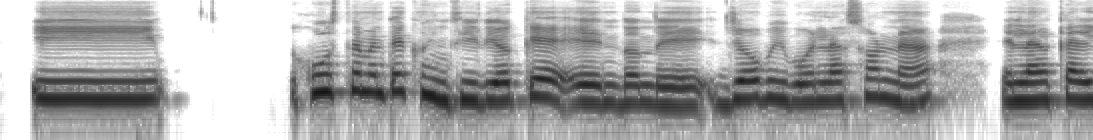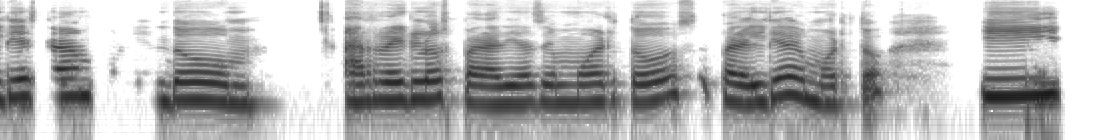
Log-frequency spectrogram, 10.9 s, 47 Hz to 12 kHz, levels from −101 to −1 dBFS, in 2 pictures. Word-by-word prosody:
y, 245 0 0 0.6
justamente 315 0 +2
coincidió 230 -5 +2
que 245 -5 +2
en 205 0 -3
donde 195 -2 -1
yo 245 +5 +2
vivo 230 -3 -1
en 225 - -3
la 230 0 -1
zona, 235 -2 -3 0.3
en 225 0 +1
la 230 - +4
alcaldía 235 +2 +1
estaban 265 +1 0 0.3
poniendo 225 -3 0 0.4
arreglos 230 +3 +1
para 205 -4 -1
días 200 +1 -1
de 210 - -2
muertos, 220 +6 -3
para 220 -4 +2
el 210 +2 +2
día 270 - +1
de 280 - +3
muerto, 205 +7 -4 0.5
y 275 +2 +5
235 Hz, 150 wpm, -24 LUFS, 215-260 Hz, 0.6 s, y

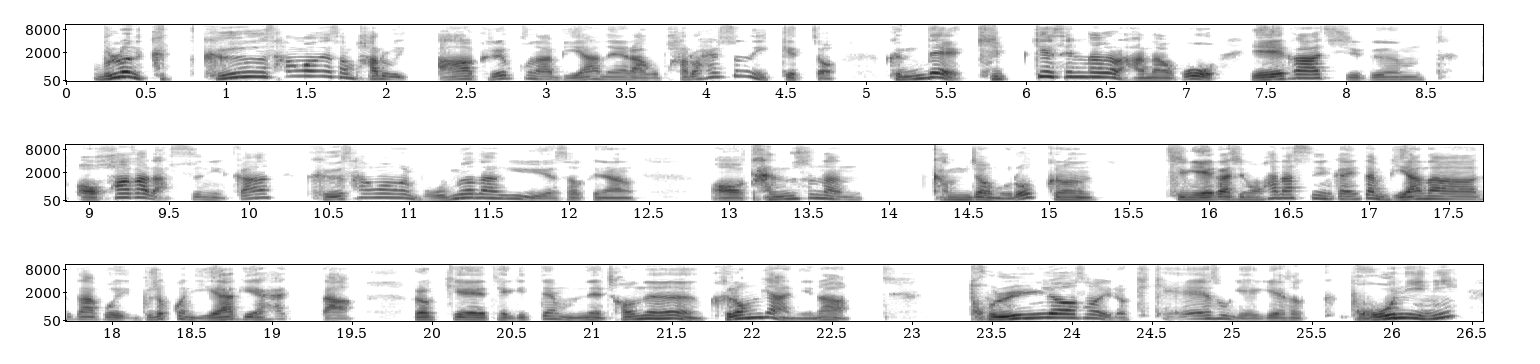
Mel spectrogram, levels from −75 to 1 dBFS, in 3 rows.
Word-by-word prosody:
물론 280 - +6
그 - - -4 0.2
그 260 +9 +2
상황에선 300 -4 -3
바로 155 -5 -1
"이 - - -10 0.2
아. 155 +2 +2
그랬구나 165 -2 -4
미안해."라고 120 -2 -3
바로 - - -5
할 255 - -6
수는 300 +3 -10
있겠죠. - - -6 0.3
근데 170 - +2
깊게 150 - 0
생각을 265 -2 +3
안 105 0 -2
하고 145 +9 +2 0.2
얘가 155 - +6
지금 130 - -9 0.4
어 120 - +2
화가 235 - +4
났으니까 135 - -5 0.2
그 140 +2 -5
상황을 225 +2 -5
모면하기 190 - -3
위해서 100 0 -7
그냥 105 -2 -4 0.5
어 105 0 +1
단순한 155 - -1 0.4
감정으로 125 - -1
그런 125 -3 -1 0.4
'지금 130 -1 -3
얘가 125 +4 +7
지금 125 -2 -5
화 200 - -2
났으니까 190 -7 -2
일단 150 0 0
미안하다고 140 -1 +2
무조건 120 0 -5
이야기 130 +6 +2
하겠다.' 115 -2 -3 0.3
그렇게 125 -1 +2
되기 115 +1 -7
때문에 120 -6 -5
저는 175 +6 +1
그런 200 +5 +3
게 235 - 0
아니라 180 -4 -2 0.7
돌려서 210 +8 +5
이렇게 - - -9
계속 175 -1 -6
얘기해서 105 +3 -6
그 - - -19
본인이 210 - +4
150 Hz, 300 characters per minute, -24 LUFS, 125-205 Hz, 0.7 s, 얘가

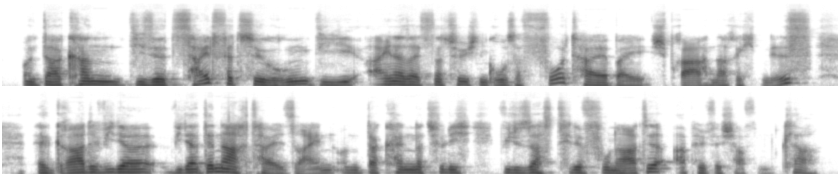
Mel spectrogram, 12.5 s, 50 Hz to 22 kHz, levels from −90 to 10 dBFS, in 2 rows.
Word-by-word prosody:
und 130 -1 -2
da 125 0 +5
kann 135 -3 +3
diese 125 0 +3
Zeitverzögerung, 135 - +1
die 125 +1 -2
einerseits 130 -2 +1
natürlich 130 0 -2
'n 115 - -2
großer 110 -2 -4
Vorteil 130 - -1
bei 95 +1 -5
Sprachnachrichten 105 -1 -4
ist, 200 - -3 0.4
äh, 120 -2 0
grade 130 +4 +2
wieder 140 -1 +4
wieder 135 +2 +3
der 155 +2 +5
Nachteil 130 - +3
sein. 95 +6 -8
Und 120 -1 -10
da 120 - +2
kann 130 +2 -1
natürlich, 130 -1 -2 0.2
wie 135 - -4
du 120 - -2
sagst, 125 0 -1
Telefonate 125 +5 0
Abhilfe 115 -3 -7
schaffen, 90 -2 -10
klar. 125 -7 -8
125 Hz, 155 wpm, -21 LUFS, 115-135 Hz, 0.4 s, da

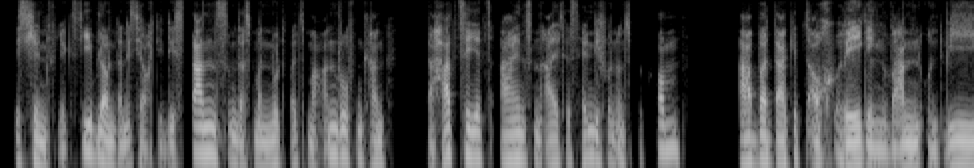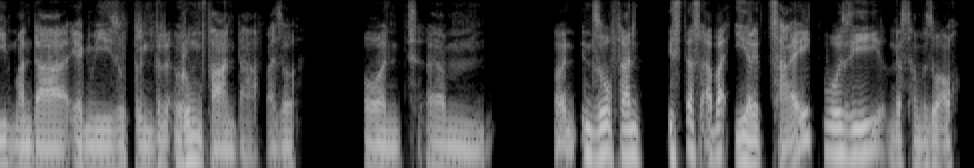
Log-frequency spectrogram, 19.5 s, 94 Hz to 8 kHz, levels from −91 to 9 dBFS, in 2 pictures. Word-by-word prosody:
bisschen 105 -3 0
flexibler - - -1
und 95 - 0
dann 85 - -4
ist 95 +2 -7
ja - - -6
auch - - -11
die - - -15
Distanz 140 +8 +2
und 105 - -2
dass 95 -1 -5
man 90 -2 -1
notfalls 100 0 -5
mal - - -5
anrufen 130 -2 -1
kann, 100 -2 -4 0.4
da - - -2
hat 135 0 +2
sie - - +2
jetzt 125 -2 0
eins, 115 0 +1
'n 105 - -4
altes 105 +1 -5
Handy 115 0 0
von 100 - -7
uns - - -6
bekommen, 150 +1 -4 0.6
aber 110 +2 +3
da 100 -1 +2
gibt 90 - -8
auch - - -2
Regeln, 90 -5 +3
wann 90 +1 +2
und 75 -4 -9
wie 95 +1 +3
man 90 -1 0
da 80 -1 +3
irgendwie 85 -1 +1
so 85 +1 -2
drin 85 -2 -2
dri 95 +1 -1
rumfahren 95 -7 +2
darf. 65 -3 -10
Also, 85 0 -5 0.7
und 85 -3 -2
ähm 85 -4 -2 0.6
und 85 -2 -2
insofern 135 -1 +4 0.3
ist 140 +4 0
das 155 -4 +2
aber 140 +3 +3
ihre 100 -3 +4
Zeit, 170 - +1
wo 140 -2 +5
sie, 135 +2 +4
und 100 - -10
das 100 -1 -3
haben 95 -2 -3
wir 95 - -2
so 100 +1 0
auch 90 0 -3
100 Hz, 190 wpm, -26 LUFS, 85-120 Hz, 0.7 s, wo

